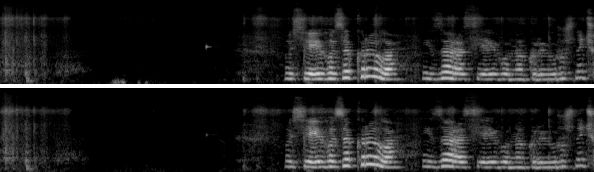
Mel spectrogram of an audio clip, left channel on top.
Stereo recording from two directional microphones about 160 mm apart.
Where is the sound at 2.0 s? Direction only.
5° left (ahead or behind).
